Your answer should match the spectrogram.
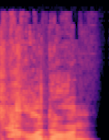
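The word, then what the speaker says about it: Calydon: AR wait they they they pronounce it cadon okay they own a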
